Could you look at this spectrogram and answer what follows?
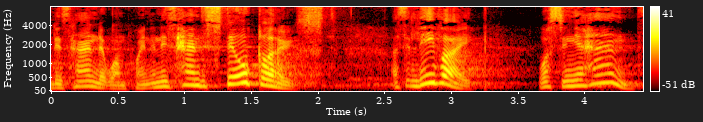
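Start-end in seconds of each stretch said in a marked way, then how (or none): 2.7-4.4 higher, sing-song call to his son; father teasing his little son; curious dad. Retold or imitated. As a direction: coax the boy to show his hand. Father questioning son again.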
